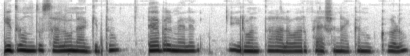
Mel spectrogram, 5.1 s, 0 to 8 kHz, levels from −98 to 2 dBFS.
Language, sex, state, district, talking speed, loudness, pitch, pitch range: Kannada, female, Karnataka, Mysore, 115 wpm, -15 LUFS, 200 Hz, 190-210 Hz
